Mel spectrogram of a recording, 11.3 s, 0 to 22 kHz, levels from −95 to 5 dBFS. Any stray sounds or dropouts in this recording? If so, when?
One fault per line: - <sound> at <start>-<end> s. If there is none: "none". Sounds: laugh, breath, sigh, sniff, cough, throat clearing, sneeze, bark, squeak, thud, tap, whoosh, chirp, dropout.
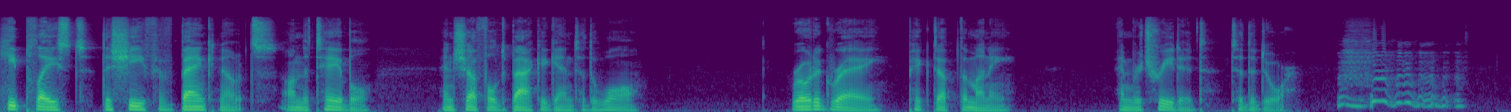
- laugh at 10.0-11.0 s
